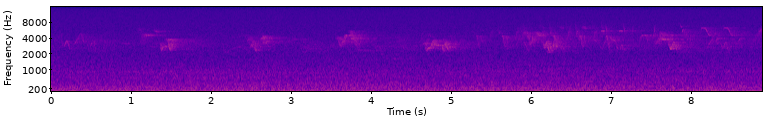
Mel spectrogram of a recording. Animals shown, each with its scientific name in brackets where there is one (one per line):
Ovenbird (Seiurus aurocapilla)
Indigo Bunting (Passerina cyanea)
Red-eyed Vireo (Vireo olivaceus)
